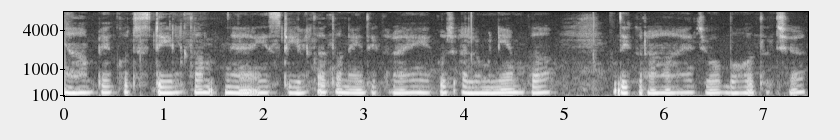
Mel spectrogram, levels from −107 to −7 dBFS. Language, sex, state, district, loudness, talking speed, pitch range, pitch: Hindi, female, Uttar Pradesh, Deoria, -17 LUFS, 185 wpm, 205-220 Hz, 210 Hz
